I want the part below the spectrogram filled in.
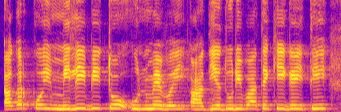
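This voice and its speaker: High-voiced man teaching rap rhymes. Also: little pitch movement. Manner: repeats words slowly, splitting them into syllables; mixes English terms into Hindi speech. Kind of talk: casual tutorial explanation.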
